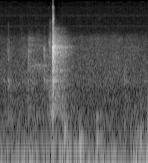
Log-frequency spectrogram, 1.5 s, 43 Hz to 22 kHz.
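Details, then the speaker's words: Newly installed differential locker in the 4x4 "Moose", with the wheel rolled by hand: a single sharp metallic click as the locker slips. It slips occasionally in reverse but not forward, yet locks both ways; cause unknown. "you can get it to slip. There, I can hear it slip occasionally. There, I can get it to slip in reverse, but not in forward."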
